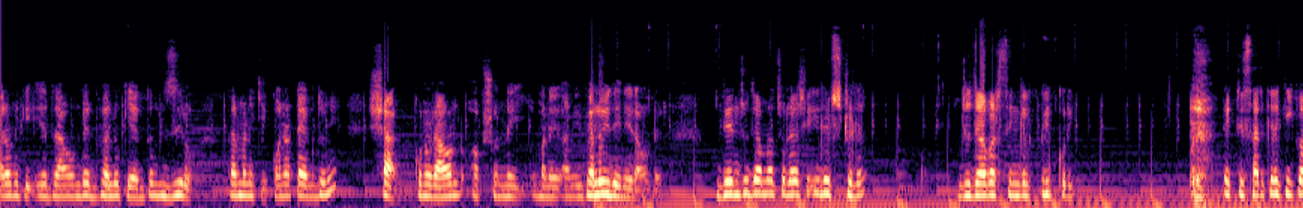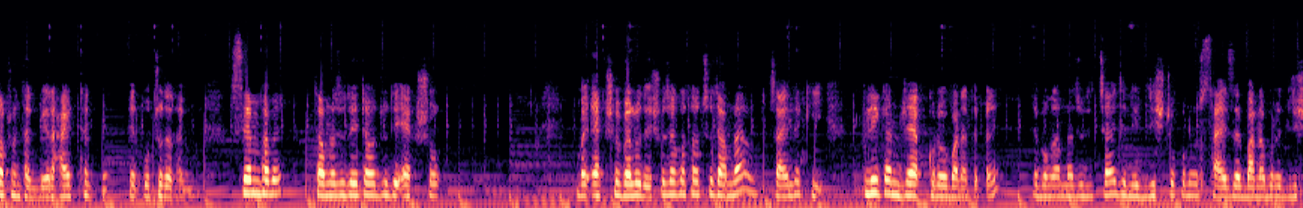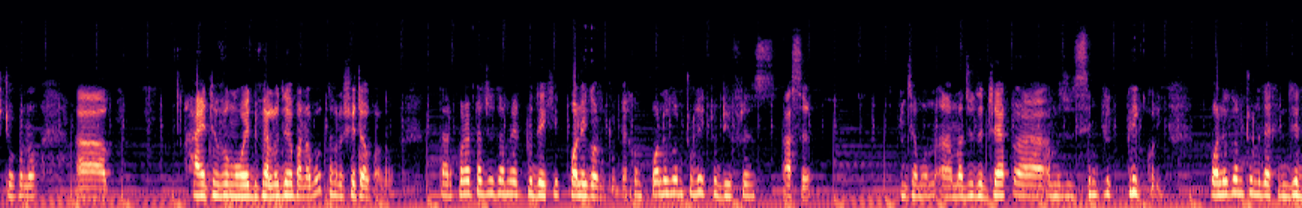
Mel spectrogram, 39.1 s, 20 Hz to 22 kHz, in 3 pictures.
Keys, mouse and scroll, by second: 6.6-8.6 drag, 13.6 click, 17.3 BackSpace, 19.2-27.0 drag, 30.8 right click, 32.0 click, 37.5 click.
